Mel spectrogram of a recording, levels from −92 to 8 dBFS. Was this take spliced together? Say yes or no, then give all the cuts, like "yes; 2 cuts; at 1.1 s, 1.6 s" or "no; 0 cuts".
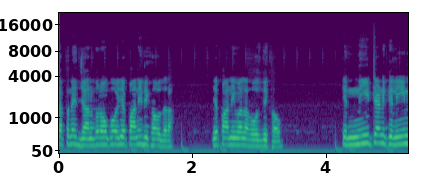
no; 0 cuts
